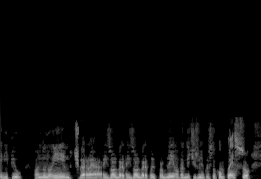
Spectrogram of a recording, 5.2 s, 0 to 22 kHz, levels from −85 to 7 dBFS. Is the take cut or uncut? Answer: cut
